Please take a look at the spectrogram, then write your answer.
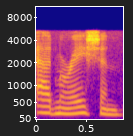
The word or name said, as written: admiration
